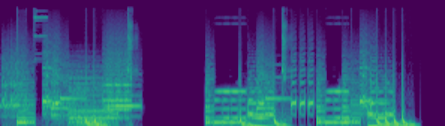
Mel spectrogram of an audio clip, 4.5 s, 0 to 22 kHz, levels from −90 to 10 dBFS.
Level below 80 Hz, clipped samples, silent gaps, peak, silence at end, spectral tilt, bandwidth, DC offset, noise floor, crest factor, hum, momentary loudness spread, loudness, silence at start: -28 dBFS; under 0.1%; 1.44-2.05 s; -6 dBFS; 0.25 s; -7 dB/octave; 16 kHz; under 0.1%; under -90 dBFS; 14 dB; none; 5 LU; -20 LUFS; 0 s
